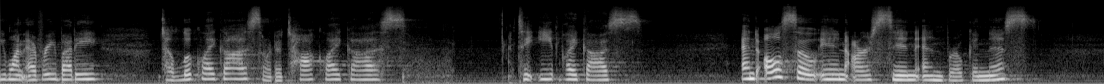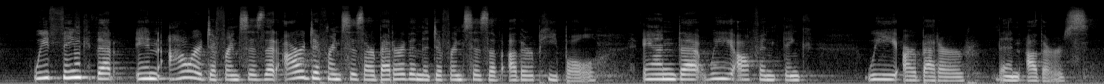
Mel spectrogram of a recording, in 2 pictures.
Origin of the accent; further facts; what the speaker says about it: Lexington, United States; God doesn't love us more because we're from Lexington and others are from other places.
